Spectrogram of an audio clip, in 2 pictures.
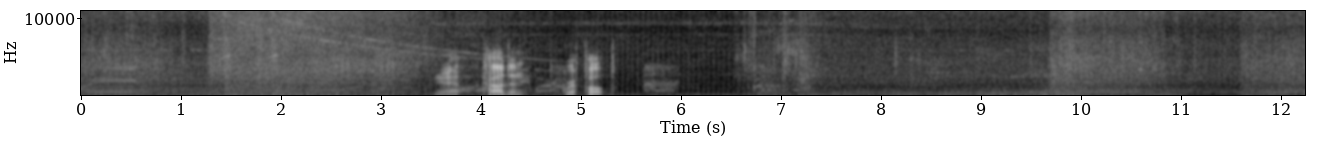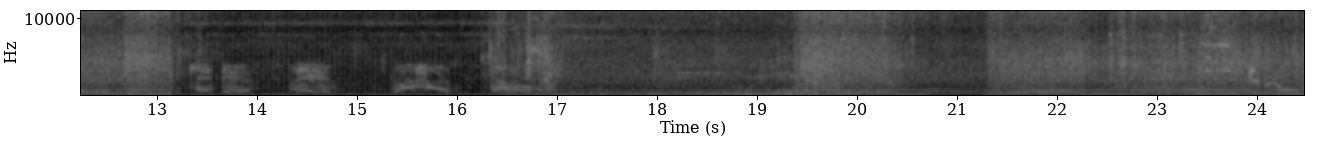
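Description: A racing car engine hums and revs.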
